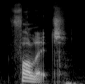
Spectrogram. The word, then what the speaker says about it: MFollet: Yeah, I pronounce it MFollet. I pronounce the T.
